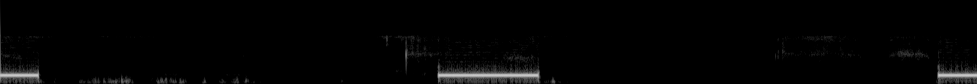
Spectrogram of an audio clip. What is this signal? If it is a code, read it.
Ringback tone (Europe, 425 Hz).
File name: out- -2007- - - .382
